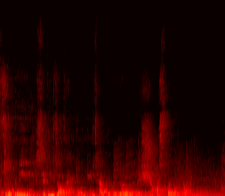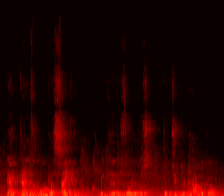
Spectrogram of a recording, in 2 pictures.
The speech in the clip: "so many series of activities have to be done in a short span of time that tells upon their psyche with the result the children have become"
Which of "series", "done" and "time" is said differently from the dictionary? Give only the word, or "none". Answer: none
